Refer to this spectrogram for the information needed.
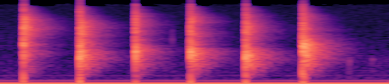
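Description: Six sharp hand claps in a steady, even rhythm, loud, with no voices and a faint low hum underneath.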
